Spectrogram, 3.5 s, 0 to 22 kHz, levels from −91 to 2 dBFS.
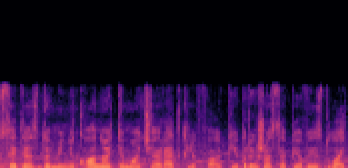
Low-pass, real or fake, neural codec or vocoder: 10.8 kHz; real; none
